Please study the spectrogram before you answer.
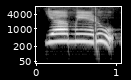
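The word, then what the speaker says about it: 止める: Dia dibacanya jadi ya. Yameru artinya berhenti atau resign.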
